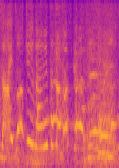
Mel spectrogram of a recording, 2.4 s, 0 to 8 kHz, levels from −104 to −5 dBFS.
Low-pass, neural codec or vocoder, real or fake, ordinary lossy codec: none; codec, 16 kHz, 0.5 kbps, FunCodec, trained on Chinese and English, 25 frames a second; fake; none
